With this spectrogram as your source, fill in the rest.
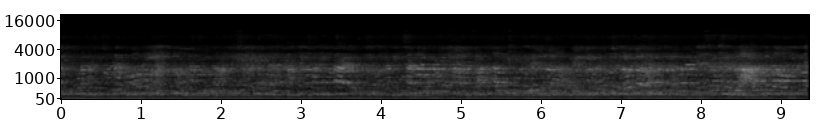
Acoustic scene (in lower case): crowded indoor space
